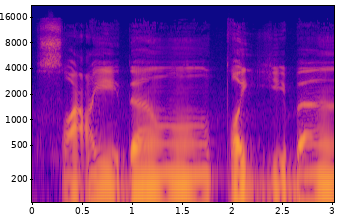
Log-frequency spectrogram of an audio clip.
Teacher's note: نون تنوین کا موٹا اخفا ہے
